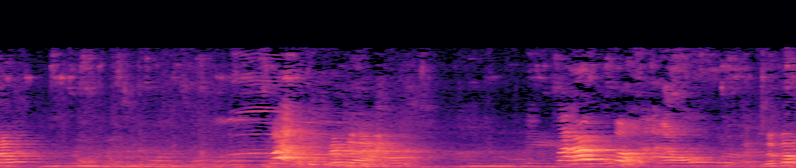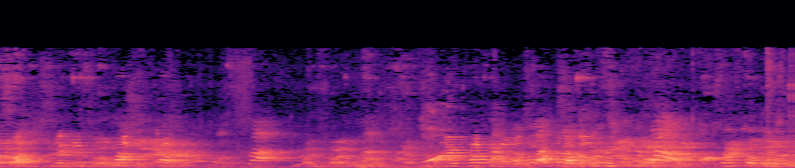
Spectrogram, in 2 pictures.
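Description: A man talks to children.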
